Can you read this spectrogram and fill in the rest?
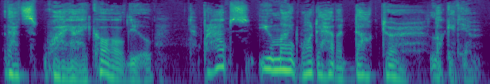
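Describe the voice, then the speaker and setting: A man's voice: medium pitch, sing-song, normal speed, a bit bright, breathy edge, pitched above the performer's own voice, full character voice. A man voicing an anxious, polite woman schoolteacher with a hesitant, delicate and apologetic manner. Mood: firm, careful.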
